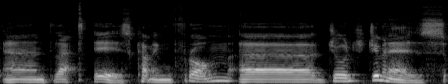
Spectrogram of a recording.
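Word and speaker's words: Jorge Jiménez: This is cover A, and that is coming from George Jimenez, or Jorge Jimenez, as people like to pronounce it.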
